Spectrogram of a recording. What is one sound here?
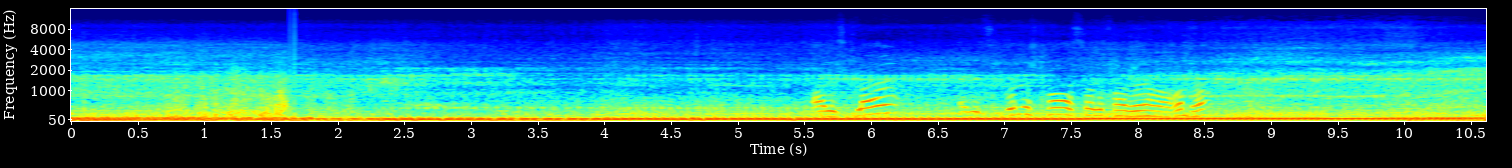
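An engine hums steadily as a vehicle drives along.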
